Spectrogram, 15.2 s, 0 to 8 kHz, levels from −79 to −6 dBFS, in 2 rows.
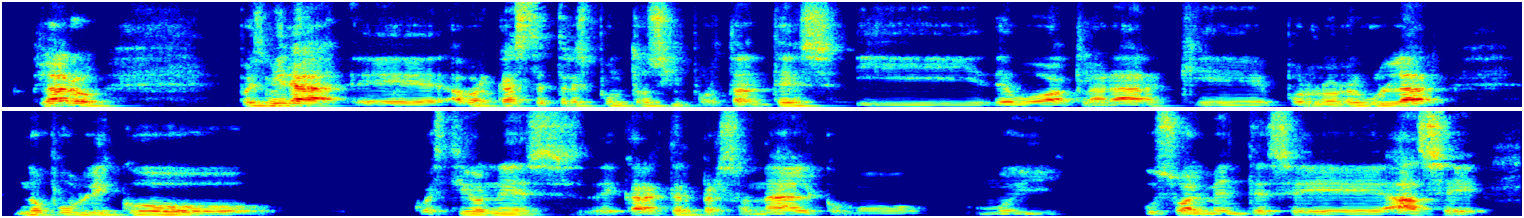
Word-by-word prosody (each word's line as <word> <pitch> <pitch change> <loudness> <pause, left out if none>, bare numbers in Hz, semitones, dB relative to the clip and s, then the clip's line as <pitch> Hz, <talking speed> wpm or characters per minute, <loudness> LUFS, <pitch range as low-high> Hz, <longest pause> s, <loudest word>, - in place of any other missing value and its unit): Claro, - - +6 0.6
pues 125 +2 -2
mira, 155 -1 +8
eh, 110 -1 -4
abarcaste 145 +2 0
3 140 -1 -6
puntos 130 -2 -5
importantes 120 +4 -3
y 90 -2 -14
debo 110 +2 0
aclarar 110 +6 0
que 90 0 -11
por 110 0 -7
lo 115 +1 -3
regular 140 +5 +4 0.4
no 145 - -3
publico 135 - -2 0.6
cuestiones 125 -2 -3
de - - -11
carácter - - 0
personal 110 -1 -1
como 85 -1 -16 0.2
muy 105 -2 -14 0.4
usualmente 105 0 -2
se 90 0 -4
hace 390 - +4
115 Hz, 105 wpm, -23 LUFS, 100-130 Hz, 0.6 s, mira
